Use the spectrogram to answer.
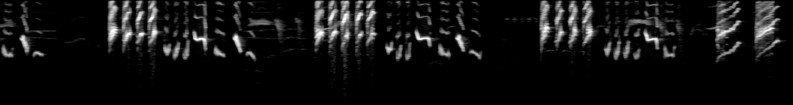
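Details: Energetic Oriental magpie-robin lure song for sparking singing in other magpie-robins; dense bursts of high chirps, rising and falling whistles and scratchy trills follow each other almost without pause.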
